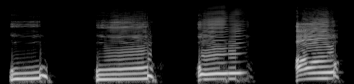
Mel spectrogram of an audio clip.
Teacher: और जो ऊ होता है ना, कहते हैं आप कहिए ऊ ऊ ओ आओ, ध्यान से देखिए, आप नहीं कहते हैं ऊ ऊ, देखिए जब आप ऊ कह रहे हैं तो आपका पूरा होठ क्या हो जा रहा है, गोल हो जा रहा है,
